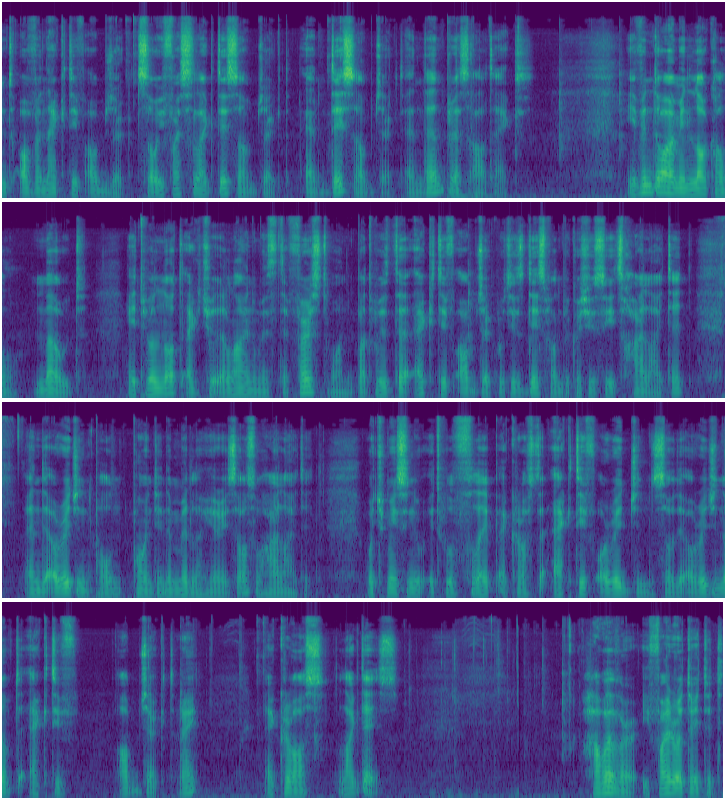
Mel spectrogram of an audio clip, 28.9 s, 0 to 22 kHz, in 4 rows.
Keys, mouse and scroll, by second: 1.7 click, 3.2 shift+click, 4.5 alt+x, 5.5 shift+middle click, 6.1 middle click, 11.9 middle click, 15.4-17.5 scroll up 6, 17.5-18.8 scroll down 7, 22.9-23.3 scroll up 2, 23.4 shift+middle click, 24.2 click, 24.8 middle click, 26.1 ctrl+z, 26.8 ctrl+z, 26.8 middle click, 26.8 scroll down 2, 27.0 scroll up 1, 27.3 shift+middle click, 27.7 middle click, 28.3 click.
